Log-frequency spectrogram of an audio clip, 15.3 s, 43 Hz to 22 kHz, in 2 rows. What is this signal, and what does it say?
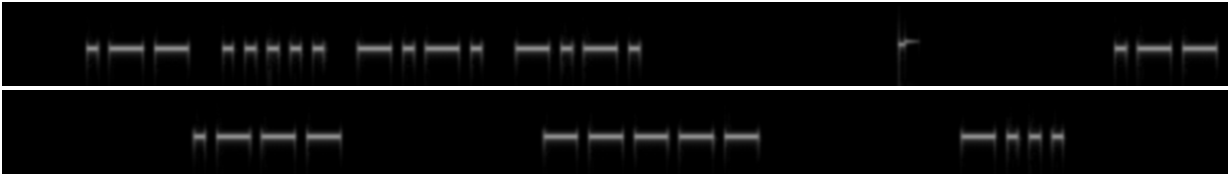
Morse code, heard as a keyed tone, about 17 wpm, spaced as for 9 wpm, 700 Hz. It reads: W5CC WJ0B
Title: USA Call Signs - 6x Character Spacing - 17wpm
